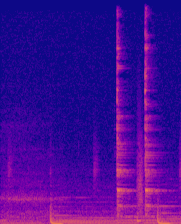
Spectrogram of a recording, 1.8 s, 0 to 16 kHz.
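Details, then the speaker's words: Tap-testing new spokes on a freshly laced wheel for a 2002 Yamaha YZ426F, before final tightening: four taps, each giving a short, dull, low-pitched ring rather than a crisp ping. Spoke tension still too low. "And then you can always test them by tap testing them and listening to sound, especially if you've got another bike that you have reference to how the pitch should sound. These are still a little low pitched."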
